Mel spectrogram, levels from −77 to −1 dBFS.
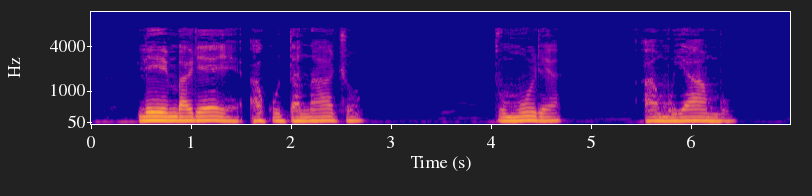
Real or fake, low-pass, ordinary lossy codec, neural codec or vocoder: fake; 7.2 kHz; AAC, 48 kbps; codec, 16 kHz, 16 kbps, FreqCodec, larger model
